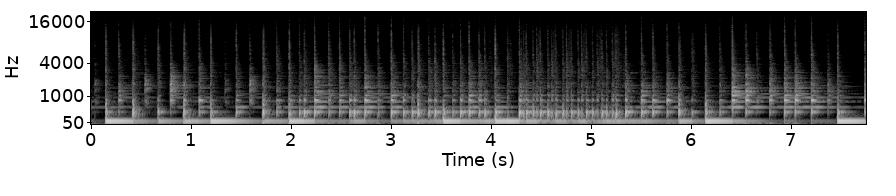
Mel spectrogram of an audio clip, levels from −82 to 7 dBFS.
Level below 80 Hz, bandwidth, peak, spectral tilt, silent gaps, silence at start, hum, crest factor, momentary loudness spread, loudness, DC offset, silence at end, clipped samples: -34 dBFS; 10 kHz; -8 dBFS; -8 dB/octave; none; 0.05 s; none; 14 dB; 8 LU; -23 LUFS; under 0.1%; 0 s; under 0.1%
